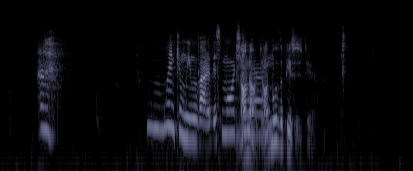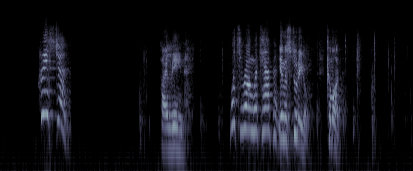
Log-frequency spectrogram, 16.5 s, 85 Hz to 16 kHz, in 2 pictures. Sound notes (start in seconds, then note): 0.8 Brigitte groans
